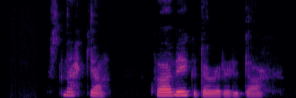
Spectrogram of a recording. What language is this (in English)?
Icelandic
